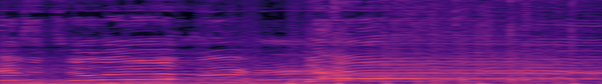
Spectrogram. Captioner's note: cheering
